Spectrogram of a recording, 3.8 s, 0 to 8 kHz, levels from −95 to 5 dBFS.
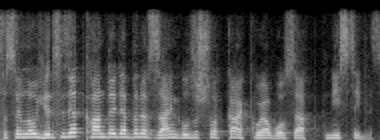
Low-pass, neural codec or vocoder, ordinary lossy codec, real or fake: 7.2 kHz; codec, 16 kHz in and 24 kHz out, 0.6 kbps, FocalCodec, streaming, 2048 codes; none; fake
